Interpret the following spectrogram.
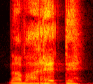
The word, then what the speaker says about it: Navarrete: only lost to say it right again dave navarrete that's right two time losses to navarrete oh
